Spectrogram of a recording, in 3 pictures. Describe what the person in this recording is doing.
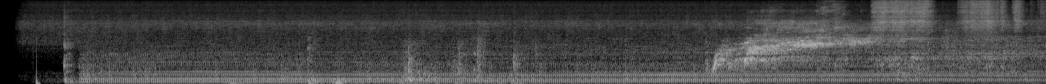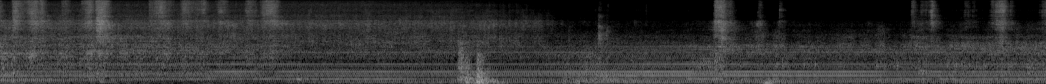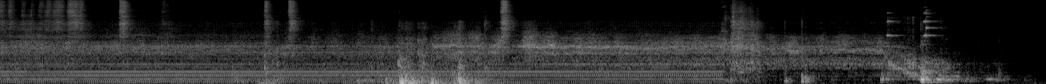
the water is running, i turn on the coffee machine. i open the window and foam the milk. then i turn off the water, hitting a chair. then i close the window and turn off the coffee machine and the steam.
